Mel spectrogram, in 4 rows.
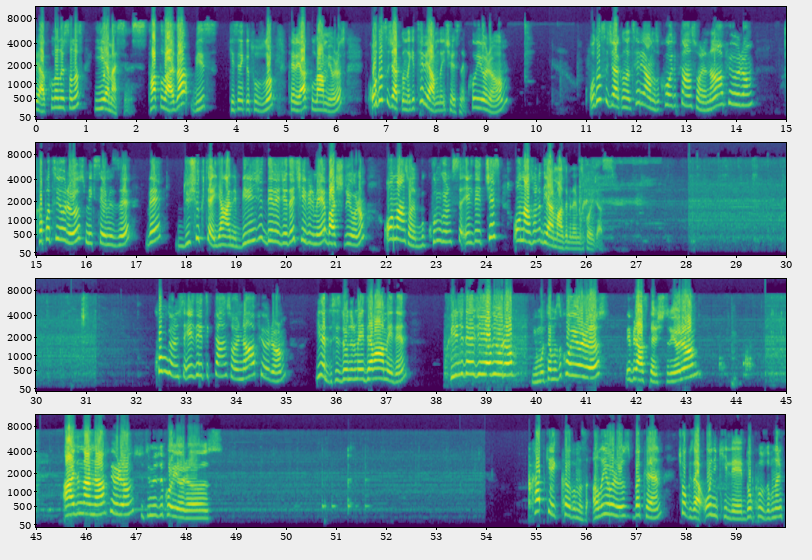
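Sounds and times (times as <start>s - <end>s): stand mixer motor hum: 27.2s - 32.0s, 39.5s - 40.0s, 41.0s - 45.8s, 48.2s - 54.0s.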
